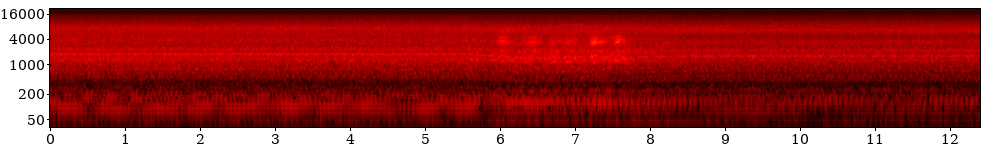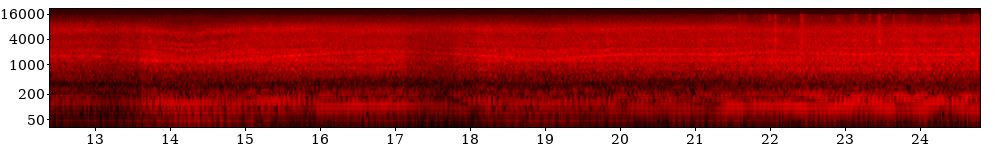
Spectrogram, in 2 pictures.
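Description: A tractor engine rumbles steadily from inside the cab, rising and falling in pitch.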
